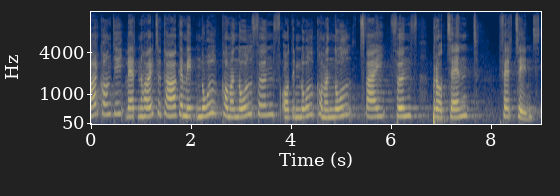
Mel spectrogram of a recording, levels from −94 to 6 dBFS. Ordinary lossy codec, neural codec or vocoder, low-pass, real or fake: Opus, 64 kbps; none; 14.4 kHz; real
